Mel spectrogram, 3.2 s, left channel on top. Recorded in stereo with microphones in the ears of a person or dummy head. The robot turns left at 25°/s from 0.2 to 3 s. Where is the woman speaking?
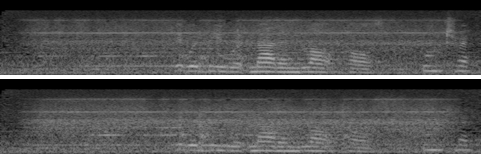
100° left, 1.3 m; by 3.1 s 55° left, 1.3 m.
